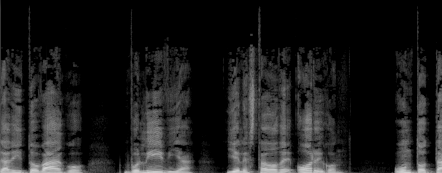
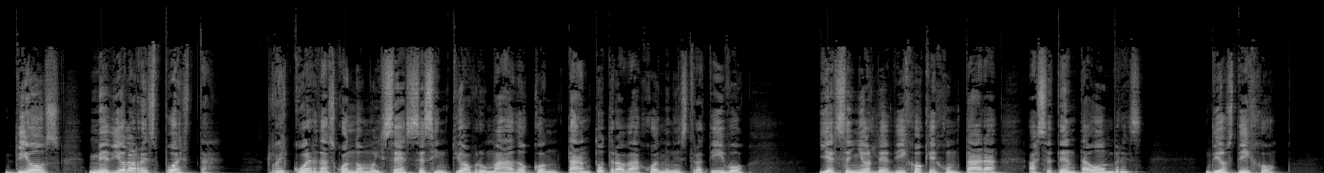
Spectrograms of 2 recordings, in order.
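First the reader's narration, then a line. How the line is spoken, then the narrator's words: Exclaiming. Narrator (Spanish): exclamó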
